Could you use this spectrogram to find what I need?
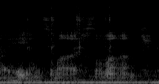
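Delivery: hushed whisper of hatred. Real, not acted. Confessing hatred of her uncle, whispered. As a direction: breathe it out as a secret. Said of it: "whispered aside".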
